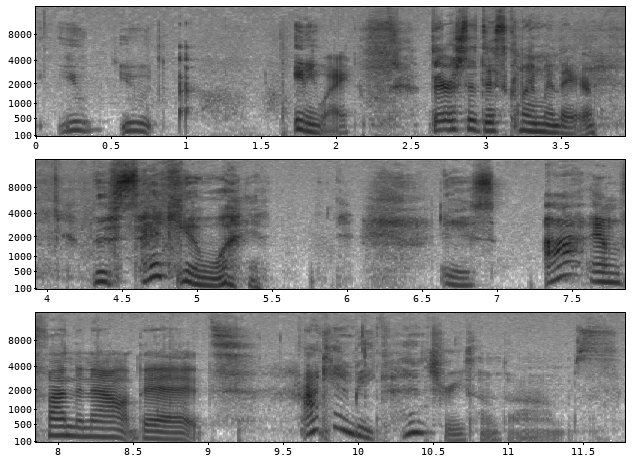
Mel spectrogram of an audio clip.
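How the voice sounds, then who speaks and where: A woman with an American accent at medium pitch, very wide pitch swings, a very slow pace and long, frequent pauses, over noticeable background noise. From US South, Georgia. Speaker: lifestyle vlogger. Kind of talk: casual personal vlog. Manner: casual, hesitant with fillers.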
